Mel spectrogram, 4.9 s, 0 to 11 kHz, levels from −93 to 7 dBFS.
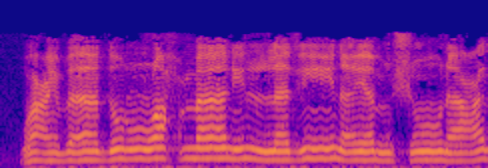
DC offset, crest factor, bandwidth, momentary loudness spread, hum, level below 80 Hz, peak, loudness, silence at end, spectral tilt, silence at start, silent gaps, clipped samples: under 0.1%; 16 dB; 5.8 kHz; 4 LU; none; -60 dBFS; -8 dBFS; -24 LUFS; 0 s; -9.5 dB/octave; 0.2 s; none; under 0.1%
